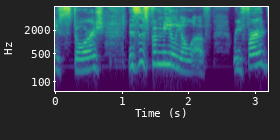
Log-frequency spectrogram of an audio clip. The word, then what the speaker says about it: storge: like a sound there i'll say so storage because maybe that's how you say it but it's actually storge this is familial love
